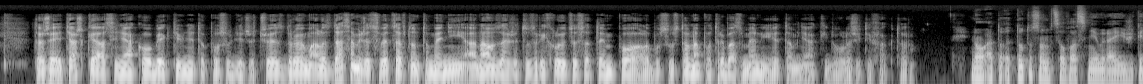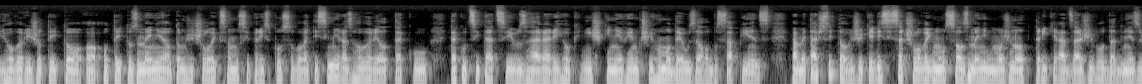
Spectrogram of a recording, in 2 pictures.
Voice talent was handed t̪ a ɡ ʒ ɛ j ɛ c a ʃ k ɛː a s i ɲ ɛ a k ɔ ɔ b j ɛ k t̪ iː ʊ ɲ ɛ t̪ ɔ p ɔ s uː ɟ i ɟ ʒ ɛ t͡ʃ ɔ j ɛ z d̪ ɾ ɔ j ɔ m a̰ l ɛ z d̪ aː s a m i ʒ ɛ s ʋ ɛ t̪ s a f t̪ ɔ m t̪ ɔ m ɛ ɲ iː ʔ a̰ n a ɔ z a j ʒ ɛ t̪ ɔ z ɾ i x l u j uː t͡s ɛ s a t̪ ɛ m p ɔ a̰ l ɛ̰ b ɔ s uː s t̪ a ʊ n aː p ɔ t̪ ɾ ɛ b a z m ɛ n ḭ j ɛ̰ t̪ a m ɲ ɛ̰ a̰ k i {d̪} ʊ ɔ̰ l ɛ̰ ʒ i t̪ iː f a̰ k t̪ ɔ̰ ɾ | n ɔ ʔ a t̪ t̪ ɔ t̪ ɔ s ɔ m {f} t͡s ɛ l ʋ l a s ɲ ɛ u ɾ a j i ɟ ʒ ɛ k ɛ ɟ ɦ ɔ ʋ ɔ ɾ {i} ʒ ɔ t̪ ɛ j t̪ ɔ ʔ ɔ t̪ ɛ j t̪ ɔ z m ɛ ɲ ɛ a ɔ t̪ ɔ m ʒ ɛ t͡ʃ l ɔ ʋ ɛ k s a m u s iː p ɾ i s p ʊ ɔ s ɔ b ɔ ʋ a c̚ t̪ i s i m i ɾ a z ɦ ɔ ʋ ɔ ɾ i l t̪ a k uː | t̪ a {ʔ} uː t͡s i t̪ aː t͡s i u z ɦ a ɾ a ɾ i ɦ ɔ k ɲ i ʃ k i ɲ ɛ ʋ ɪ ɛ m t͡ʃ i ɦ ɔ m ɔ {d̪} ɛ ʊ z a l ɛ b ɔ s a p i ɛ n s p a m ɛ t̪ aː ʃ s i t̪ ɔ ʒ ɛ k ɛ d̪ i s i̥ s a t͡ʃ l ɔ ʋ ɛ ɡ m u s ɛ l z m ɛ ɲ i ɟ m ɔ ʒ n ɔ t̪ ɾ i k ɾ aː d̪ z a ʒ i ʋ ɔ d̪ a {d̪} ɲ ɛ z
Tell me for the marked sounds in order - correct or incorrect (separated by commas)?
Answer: correct, incorrect, incorrect, incorrect, correct, correct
